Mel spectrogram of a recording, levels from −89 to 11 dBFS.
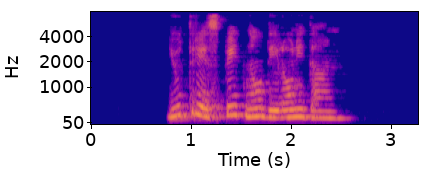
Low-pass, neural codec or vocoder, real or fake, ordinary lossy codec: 7.2 kHz; none; real; none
